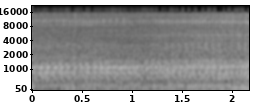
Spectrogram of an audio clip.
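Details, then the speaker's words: ICP/Heil heat pump air handler blower motor, stiff and crusty: runs rough with steady hum and pulsing vibrating rumble; failing motor needing replacement. "tell by the sound we don't need to look any further or read anything else this one's going to have to have a motor or a replacement one of the two"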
